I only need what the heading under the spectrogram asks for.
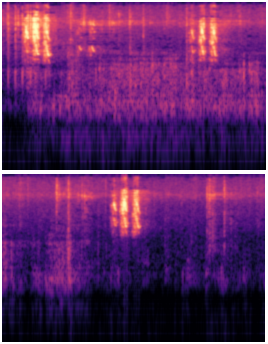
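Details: A mother myna feeds her two chicks on the nest as the chicks give three harsh, hissing begging bursts about two seconds apart, with soft rustling in between.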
